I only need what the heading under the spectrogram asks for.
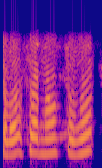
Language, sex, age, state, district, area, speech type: Kannada, male, 18-30, Karnataka, Chamarajanagar, rural, conversation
